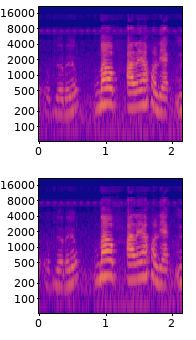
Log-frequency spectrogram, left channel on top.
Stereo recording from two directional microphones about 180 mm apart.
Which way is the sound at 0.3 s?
30° right (ahead or behind).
